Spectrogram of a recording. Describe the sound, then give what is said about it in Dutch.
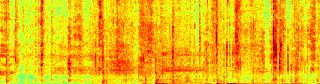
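Crinkly rustling and crackling come from a gift package being torn open by its tear strip. The noise is continuous and bright, with a few sharper crackling tears and rough scraping bursts. “Dat is lastig als dat ding afbreekt voor dat open te scheuren. scheuren. ja, ja, het ritsje. Het ritsje is gescheurd.”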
